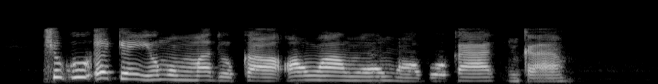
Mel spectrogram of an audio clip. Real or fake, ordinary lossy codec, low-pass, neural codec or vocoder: fake; MP3, 32 kbps; 5.4 kHz; codec, 44.1 kHz, 3.4 kbps, Pupu-Codec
